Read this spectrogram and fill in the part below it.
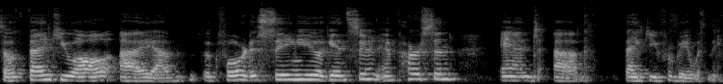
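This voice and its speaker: A woman talks in a plain, everyday voice at a medium pitch. Her pace is fairly slow, with ordinary pitch variation. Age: 60s. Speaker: artist sharing testimony. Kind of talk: testimony.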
